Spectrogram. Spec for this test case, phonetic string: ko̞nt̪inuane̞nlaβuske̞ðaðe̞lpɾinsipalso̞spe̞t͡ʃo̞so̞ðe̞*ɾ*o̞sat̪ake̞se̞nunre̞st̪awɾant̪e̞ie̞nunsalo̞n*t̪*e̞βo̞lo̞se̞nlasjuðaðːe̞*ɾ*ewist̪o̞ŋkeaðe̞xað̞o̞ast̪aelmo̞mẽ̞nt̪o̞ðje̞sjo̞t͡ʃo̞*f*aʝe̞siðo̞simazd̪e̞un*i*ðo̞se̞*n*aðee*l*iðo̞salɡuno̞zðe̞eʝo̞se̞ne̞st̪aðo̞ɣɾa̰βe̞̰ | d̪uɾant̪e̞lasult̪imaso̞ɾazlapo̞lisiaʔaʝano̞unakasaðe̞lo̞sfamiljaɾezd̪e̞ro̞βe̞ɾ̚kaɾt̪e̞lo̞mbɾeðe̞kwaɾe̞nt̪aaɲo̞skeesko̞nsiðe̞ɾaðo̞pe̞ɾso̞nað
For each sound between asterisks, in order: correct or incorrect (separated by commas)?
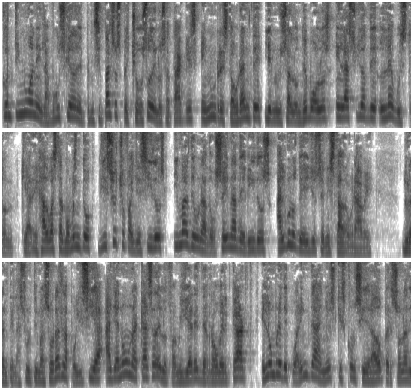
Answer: incorrect, incorrect, incorrect, correct, incorrect, correct, incorrect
